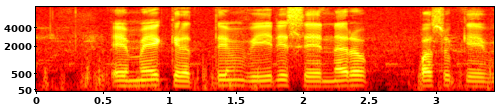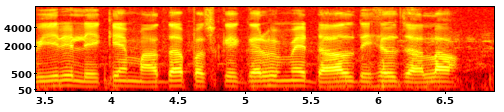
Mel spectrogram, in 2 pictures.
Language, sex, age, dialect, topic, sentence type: Bhojpuri, male, 18-24, Northern, agriculture, statement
